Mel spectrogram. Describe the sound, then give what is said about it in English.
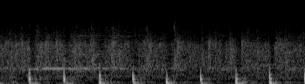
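An audience clapping hands together to bless the name of God, in a steady, unified rhythm, about three sharp claps per second, over a dense wash of crowd noise and a faint sustained tone. “Oh, clap your hands and bless his name.”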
